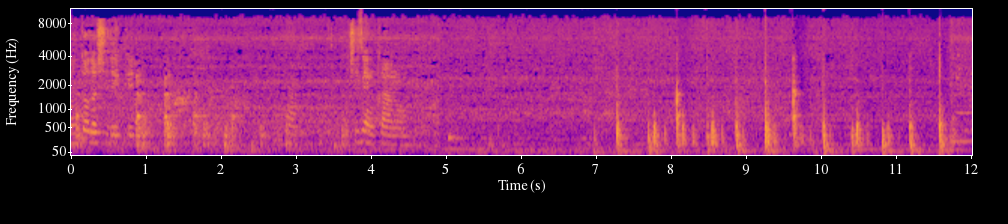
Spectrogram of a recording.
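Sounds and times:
pestle pounding in a mortar: 0.0s - 3.8s, 7.0s - 11.8s.

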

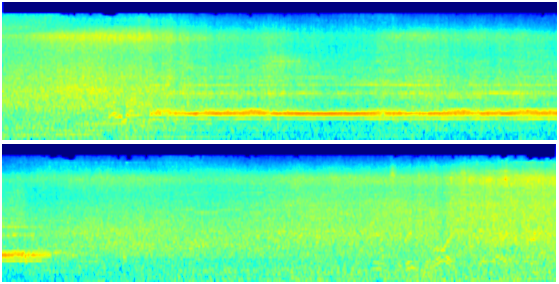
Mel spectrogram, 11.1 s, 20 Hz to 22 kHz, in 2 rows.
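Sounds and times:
steam locomotive chime whistle: 1.4s - 6.3s.

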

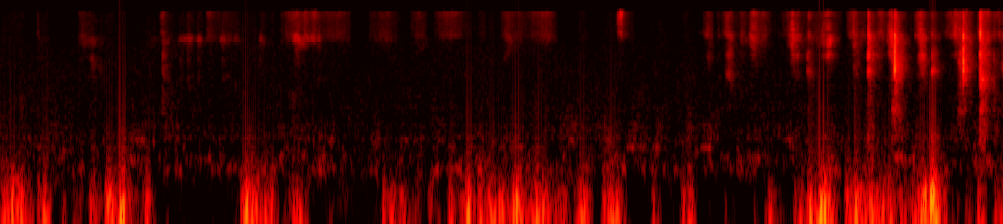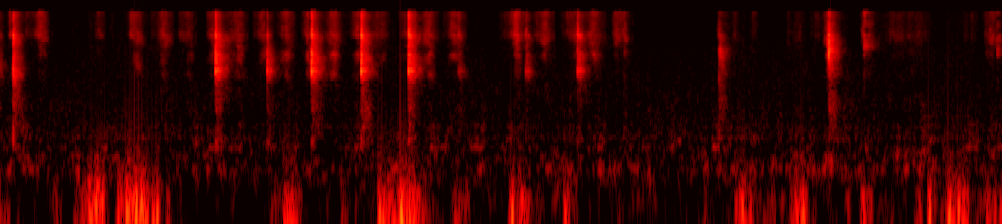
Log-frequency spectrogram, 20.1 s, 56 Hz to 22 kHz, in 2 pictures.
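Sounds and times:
light clicks and taps: 8.0s - 10.4s, 12.1s - 16.1s, 17.2s - 17.5s, 18.2s - 18.9s.

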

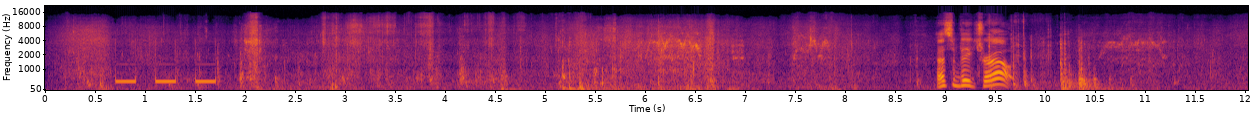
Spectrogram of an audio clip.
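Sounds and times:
waves slapping kayak hull: 0.0s - 12.0s
wind on microphone: 2.0s - 8.3s.

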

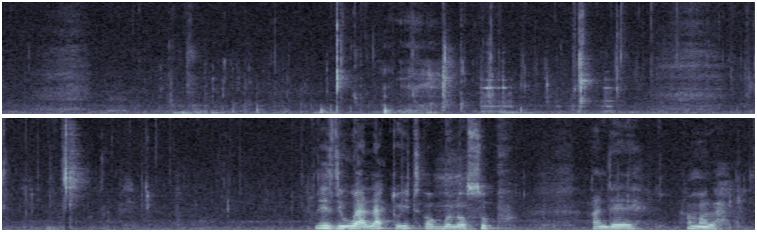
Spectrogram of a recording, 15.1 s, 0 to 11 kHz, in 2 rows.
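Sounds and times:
wet chewing and lip smacks: 1.6s - 10.7s.

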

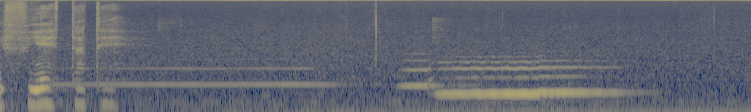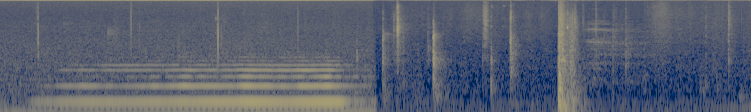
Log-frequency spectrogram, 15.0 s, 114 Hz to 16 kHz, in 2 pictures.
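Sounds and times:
low musical drone chord: 0.0s - 11.3s.

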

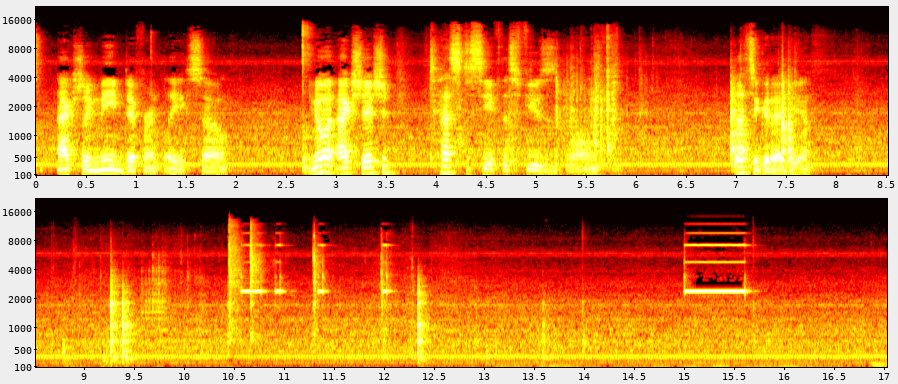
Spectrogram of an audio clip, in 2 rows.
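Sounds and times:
multimeter steady beep: 10.6s - 12.2s, 15.0s - 15.8s.

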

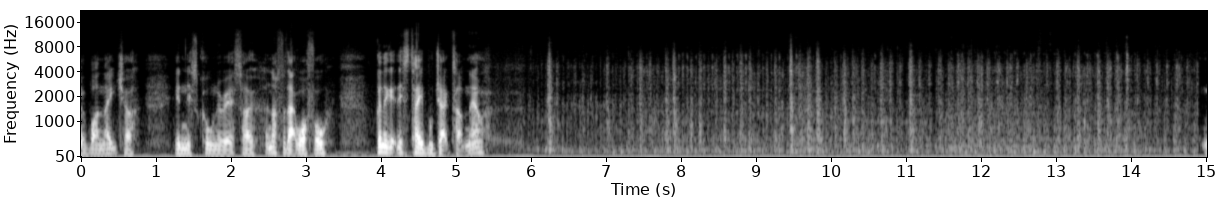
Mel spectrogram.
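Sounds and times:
hydraulic pump clicking and clattering: 5.9s - 15.0s.

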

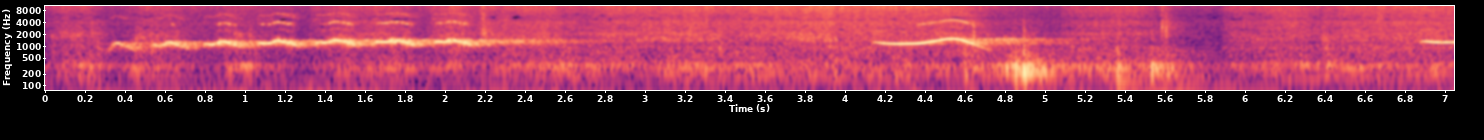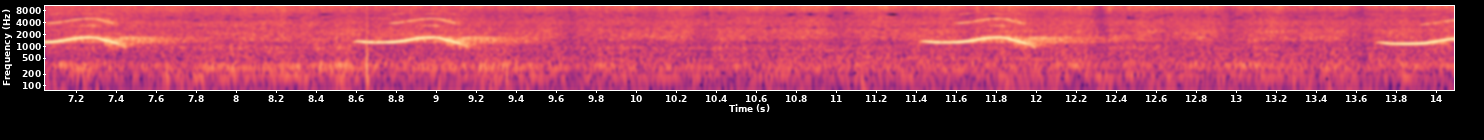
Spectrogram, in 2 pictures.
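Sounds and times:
loud whistled animal call: 0.3s - 2.9s, 4.1s - 5.2s, 6.8s - 7.8s, 8.6s - 9.5s, 11.4s - 12.4s, 13.7s - 14.0s
milk squirting into metal pail: 2.2s - 11.4s.

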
